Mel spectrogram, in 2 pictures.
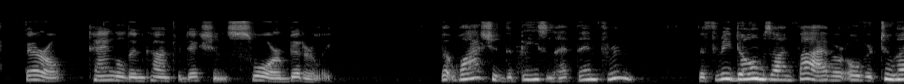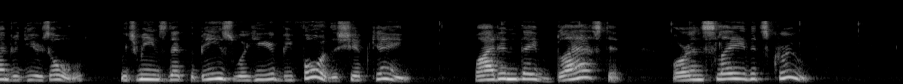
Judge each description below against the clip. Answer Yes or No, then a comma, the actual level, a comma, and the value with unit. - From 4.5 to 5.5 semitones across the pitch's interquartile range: Yes, average, 4.9 semitones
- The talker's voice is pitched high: Yes, high, 230 Hz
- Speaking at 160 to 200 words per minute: No, average, 150 wpm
